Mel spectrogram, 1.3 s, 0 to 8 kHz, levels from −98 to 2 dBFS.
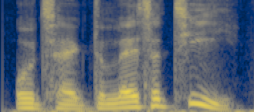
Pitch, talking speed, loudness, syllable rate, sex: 135 Hz, 235 wpm, -15 LUFS, 5.5 syllables/s, male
